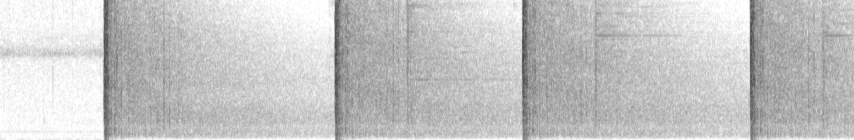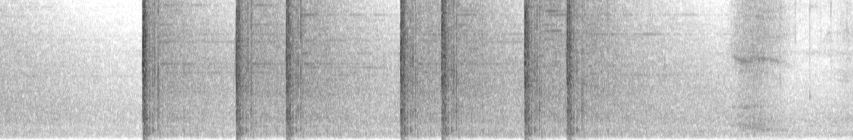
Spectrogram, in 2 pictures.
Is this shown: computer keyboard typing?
no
